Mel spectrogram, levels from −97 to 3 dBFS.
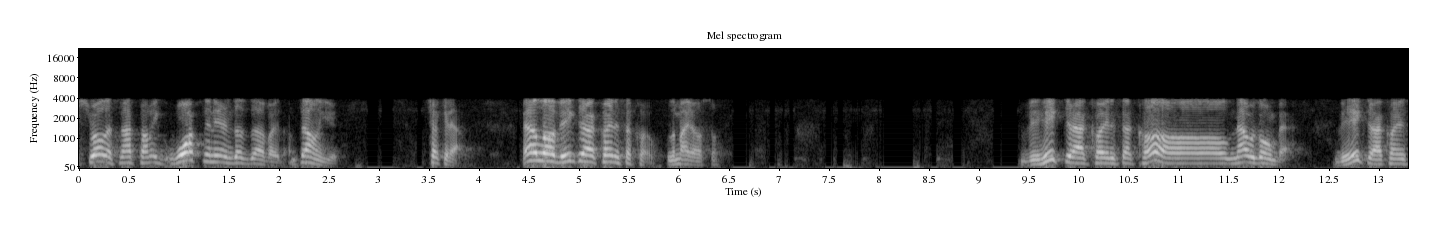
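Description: From start to finish the speech carries GSM full-rate codec damage, plainly audible: the excitation is rebuilt from sparse regular pulses, giving a buzzy, gravelly roughness consistent with a 13 kbps stream. Plain band-limiting to 3.8 kHz would sound muffled but smooth, without this grit.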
